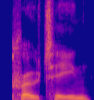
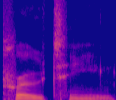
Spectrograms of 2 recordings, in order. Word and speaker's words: protein: Um, maybe you could add protein. Don't trill the R. Don't The R is sort of flat. It's not a rotic R. So, protein. Protein. Protein.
